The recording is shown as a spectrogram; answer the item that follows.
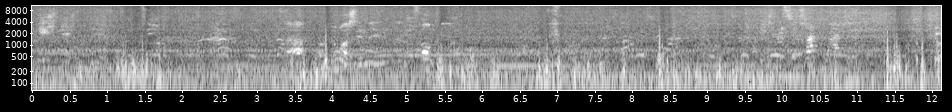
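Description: Steady low rumble of a dive boat's engine, with people talking in the background.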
